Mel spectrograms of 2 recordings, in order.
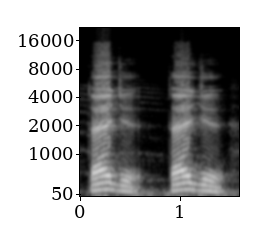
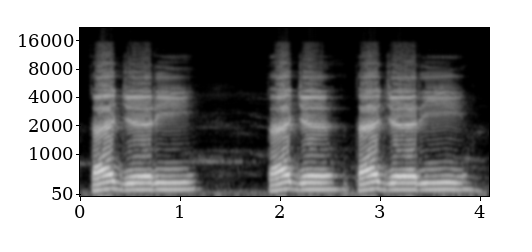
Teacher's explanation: ada jim sukun atau jim mati maka ia kita namakan dengan bacaan qalqalah yang Mana suara jimnya harus memantul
